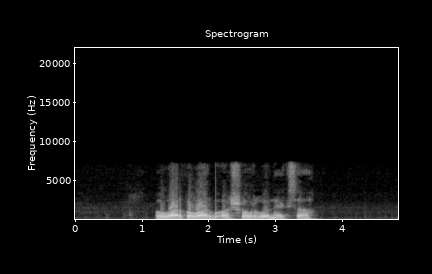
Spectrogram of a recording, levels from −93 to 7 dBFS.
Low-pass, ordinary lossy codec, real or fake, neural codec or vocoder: 7.2 kHz; MP3, 64 kbps; real; none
